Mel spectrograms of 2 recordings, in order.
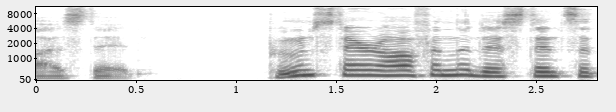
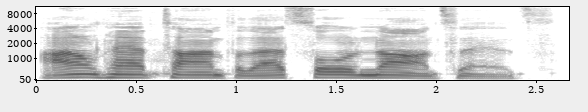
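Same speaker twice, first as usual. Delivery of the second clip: lower, unhurried Virginia Tidewater drawl; 6 semitones lower than usual. A narrator's reading. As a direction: lay on the Tidewater drawl, matter-of-fact. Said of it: "in his slow Tidewater drawl".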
